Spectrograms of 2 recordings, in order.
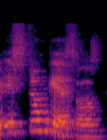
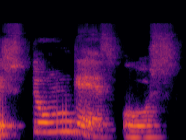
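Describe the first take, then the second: First: "Istungesos" with its opening I kept; written-form "Istungesos"; full written form. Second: "stungesos" said very slowly, with the opening I dropped; slow teaching "stungesos", no initial I; clipped spoken form. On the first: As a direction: say "Istungesos" complete. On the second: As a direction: drawl "stungesos" out for the class. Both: Shown as a demonstration. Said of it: "We say".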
